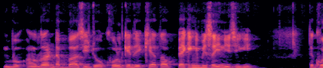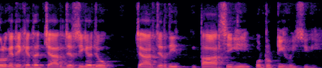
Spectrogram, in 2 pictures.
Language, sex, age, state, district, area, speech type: Punjabi, male, 18-30, Punjab, Mansa, rural, spontaneous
